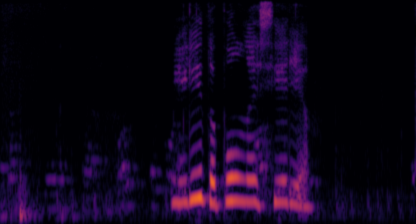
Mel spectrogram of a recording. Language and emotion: Russian, neutral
